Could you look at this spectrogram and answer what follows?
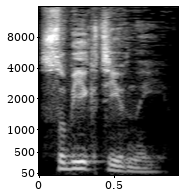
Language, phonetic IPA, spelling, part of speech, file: Russian, [sʊbjɪkˈtʲivnɨj], субъективный, adjective, Ru-субъективный.ogg
- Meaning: subjective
